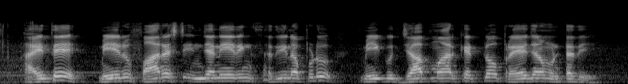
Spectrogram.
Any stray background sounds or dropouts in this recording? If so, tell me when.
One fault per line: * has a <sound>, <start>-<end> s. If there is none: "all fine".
all fine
